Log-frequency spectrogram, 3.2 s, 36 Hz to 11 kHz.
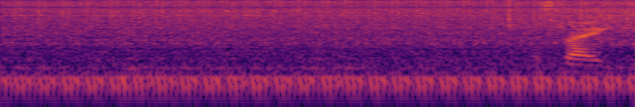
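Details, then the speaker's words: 1989 Nissan 240SX with newly installed 1050 cc injectors at 60% duty: rough idle stumbling about twice a second, unplugging one injector changes nothing; suspected bad injector, engine passed compression test. "So, I'm thinking this injector is bad."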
